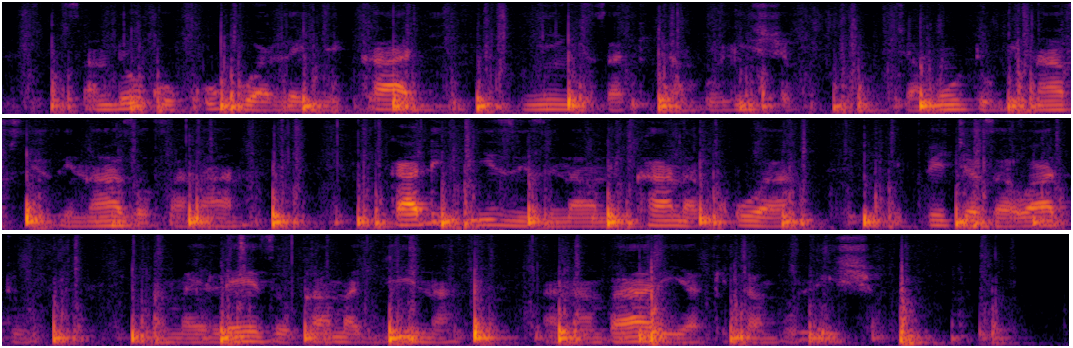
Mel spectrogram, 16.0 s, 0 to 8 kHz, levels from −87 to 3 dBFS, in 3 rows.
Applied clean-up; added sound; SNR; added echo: none; Run; -3 dB; none.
